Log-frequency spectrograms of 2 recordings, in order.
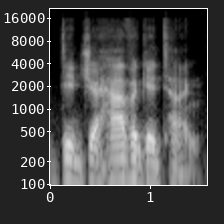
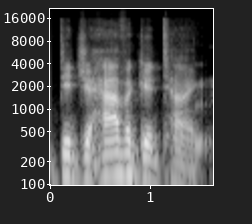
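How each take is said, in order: The two takes are said the same way.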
